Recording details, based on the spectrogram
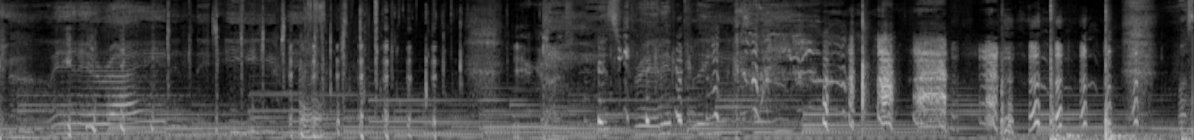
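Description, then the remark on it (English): Lots of quick, high little chirps flit about in close succession, layered over a steady tonal hum, with a few soft breathy sounds mixed in. “Wait, let's hear the little chirping sounds.”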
